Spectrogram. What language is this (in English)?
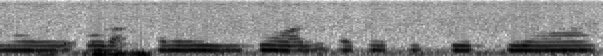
Santali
